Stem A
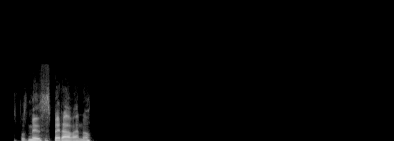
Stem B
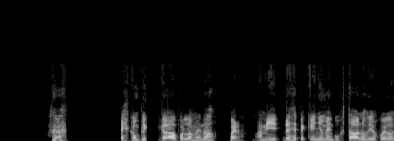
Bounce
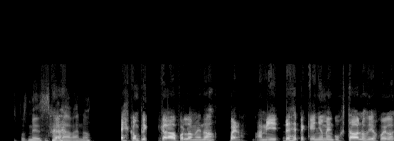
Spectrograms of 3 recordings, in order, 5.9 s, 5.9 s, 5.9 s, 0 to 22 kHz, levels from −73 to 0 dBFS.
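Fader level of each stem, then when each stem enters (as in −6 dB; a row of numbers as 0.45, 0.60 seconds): −6.5, +2.0 decibels; 0.00, 0.00 seconds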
